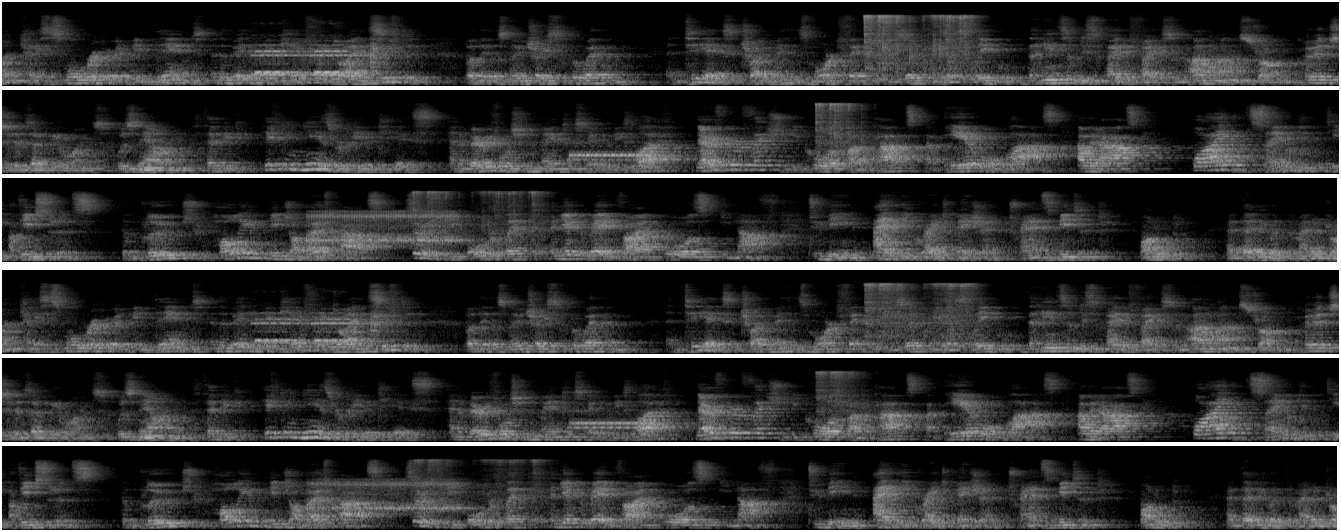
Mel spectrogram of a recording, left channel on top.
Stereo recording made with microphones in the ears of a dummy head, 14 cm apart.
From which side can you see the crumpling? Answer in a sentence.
In this clip you hear the crumpling on the left.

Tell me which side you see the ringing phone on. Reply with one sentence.
You can hear the ringing phone on the left.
